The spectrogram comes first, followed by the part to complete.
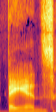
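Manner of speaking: mock disdainful, drawn-out sneering delivery. Teasing someone for how they said it, mock-disdainful 'fans'. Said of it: "You also said it with stank. You were like".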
